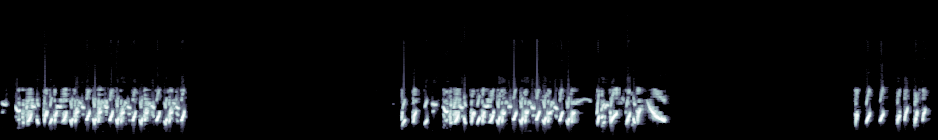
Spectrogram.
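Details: European goldfinch in Moroccan song style (gazrat, srrr bertbertiou): fast, even rattling trills of rapid chirps lasting about two seconds, a twisting buzzy flourish, then clipped repeated notes.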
